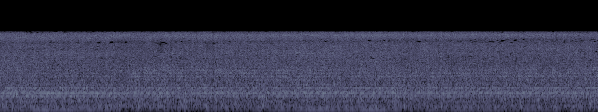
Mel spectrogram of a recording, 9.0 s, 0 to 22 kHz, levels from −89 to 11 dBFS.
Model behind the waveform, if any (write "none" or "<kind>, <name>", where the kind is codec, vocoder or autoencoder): none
